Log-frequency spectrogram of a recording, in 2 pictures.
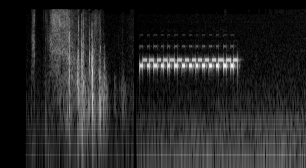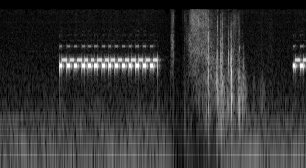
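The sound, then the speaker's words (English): A mobile phone ringtone rings loudly in repeated trilling bursts, separated by short crackly, rustling noises. No one speaks. “Do you mind turning off your phone?”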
